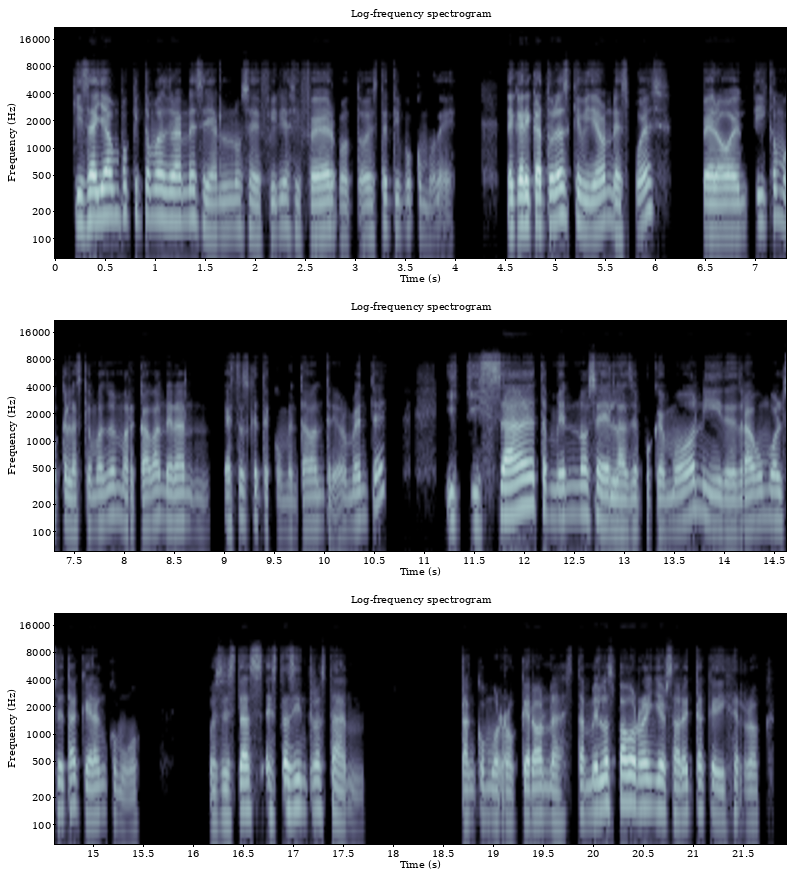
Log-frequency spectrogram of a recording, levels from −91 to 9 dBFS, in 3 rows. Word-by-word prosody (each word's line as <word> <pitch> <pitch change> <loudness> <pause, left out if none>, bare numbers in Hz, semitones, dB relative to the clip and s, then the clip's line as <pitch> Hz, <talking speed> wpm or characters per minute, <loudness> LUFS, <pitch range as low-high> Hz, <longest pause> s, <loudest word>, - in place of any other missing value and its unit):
Quizá 155 +3 +6
ya 180 +1 +7
un 180 - -4
poquito 190 -1 -5
más 175 -1 +3
grande 165 +1 +2
seria, 130 -5 -3
no 130 +1 -7
sé, 120 -3 -4
Phineas 130 +2 -8
y 125 - -10
Ferb, 125 +1 +2
o 115 - -4
todo 120 - -5
este 140 +4 -7
tipo 135 0 -11
como 120 -4 -14
de - - -12 0.5
de 130 - +3
caricaturas 150 +4 +7
que 155 - -1
vinieron 140 +4 +1
después, 125 -3 -3 0.3
pero 125 0 +4
en 125 +1 -2
si 150 - -5
como 165 0 -6
que - - -6
las 115 -2 -3
que - - -7
más 130 +1 -4
me 155 - -2
marcaban 130 0 -3
eran 130 -4 -3
estas 140 +2 -6
que - - -5
te - - -11
comentaba 110 +3 -8
anteriormente, 135 - -5 0.6
y 135 - -4
quizá 160 +9 +4
también, 150 -2 -3
no 165 0 +1
sé, 125 -3 +1
las 115 -1 -1
de 120 - -5
Pokémon 125 +9 -3
y 125 -4 -4
de 110 -1 -2
Dragon 130 +5 -1
Ball 140 -2 -1
Z, 155 +2 -2
que - - -6
eran 130 +2 -1
como 105 -5 -12 0.7
pues, 120 0 -7
estas 145 +4 +1
estas 150 +3 +1
intros 155 -1 -3
tan 115 -5 -4 1.0
tan 125 -1 -3
como 125 -1 -4
rockeronas. 120 0 -1
También 140 +2 +1
los 170 - +4
Power 175 -1 +7
Rangers 155 -3 +3
ahorita 135 +3 -1
que - - -3
dije 125 -1 -5
rock. 120 -1 -9
130 Hz, 195 wpm, -22 LUFS, 125-150 Hz, 1.0 s, ya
